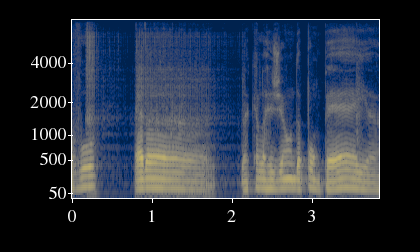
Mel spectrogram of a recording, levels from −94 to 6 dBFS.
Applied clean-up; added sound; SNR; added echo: neural mask model RNNoise.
